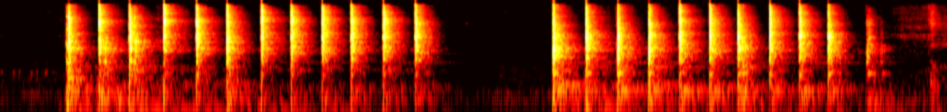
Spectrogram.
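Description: A hammer taps the bolts out of a Fiero headlight assembly. There are two even runs of about a dozen sharp, close metallic strikes each, separated by a short pause.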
